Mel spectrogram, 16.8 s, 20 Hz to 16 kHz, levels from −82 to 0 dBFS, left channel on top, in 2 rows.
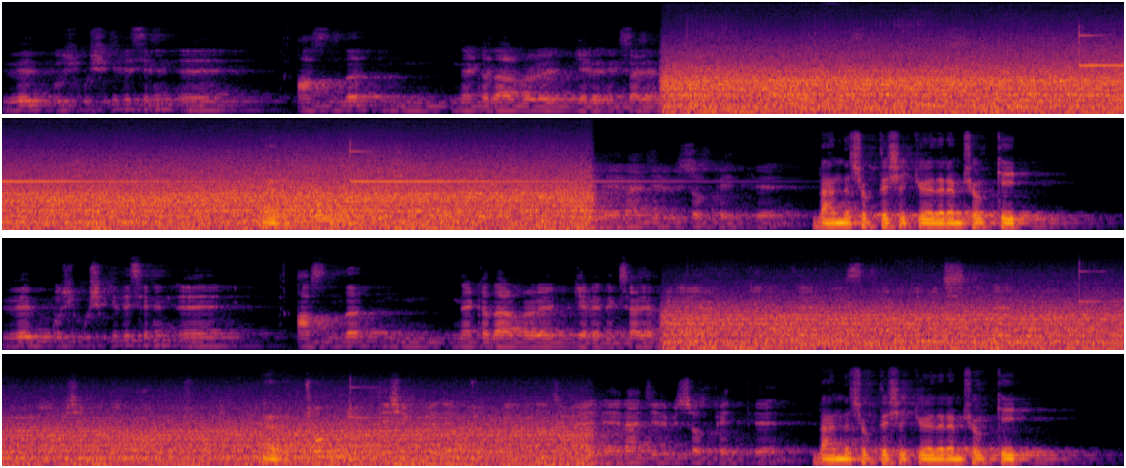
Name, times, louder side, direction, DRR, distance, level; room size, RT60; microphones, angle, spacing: voice 1, 0.0-1.6 2.2-8.3 8.7-14.3, right 2 dB, 55° right, 6 dB, 4.1 m, -39 dB
sound 1, 4.9-12.9, left 4 dB, 75° left, 1.2 m, -25 dB
sound 2, 8.1-10.7 11.0-13.6, left 17 dB, 35° left, 1.2 m, -37 dB
voice 2, 14.5-16.0, left 1 dB, 15° left, 9 dB, 0.9 m, -23 dB
20.5 x 18.5 x 9.5 m, 1.2 s
head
